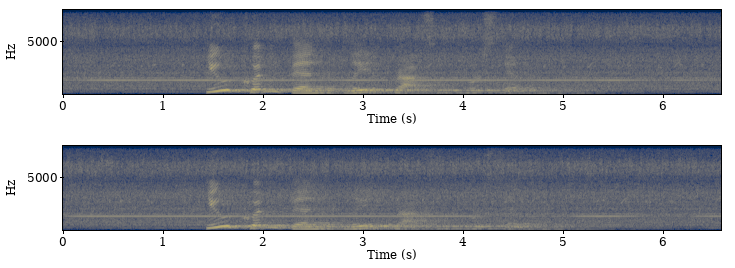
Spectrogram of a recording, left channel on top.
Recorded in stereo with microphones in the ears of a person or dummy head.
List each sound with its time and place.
1.4 s a woman speaking: 5° right (ahead or behind), 0.6 m; by 4.8 s 25° left (ahead or behind), 3.5 m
